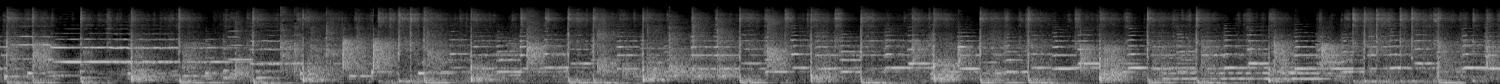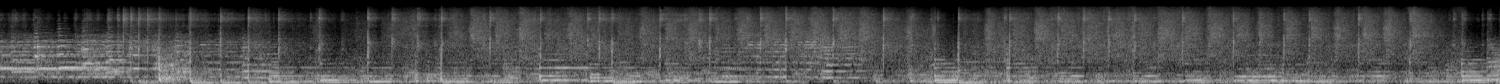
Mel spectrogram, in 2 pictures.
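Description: Live instrumental music: two violins bowing a melody over a pandeiro, the Brazilian frame drum with jingles, played with crisp hand strokes. The percussion is busiest in the first half, and the violins play longer, lower lines in the second half.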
